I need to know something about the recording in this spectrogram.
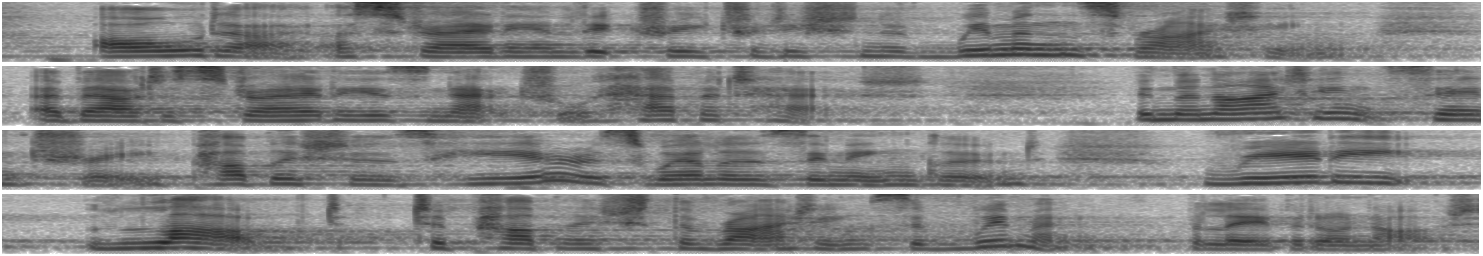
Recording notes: THIS SYDNEY IDEAS LECTURE TOOK PLACE AT THE UNIVERSITY OF SYDNEY ON 27 October, 2013.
